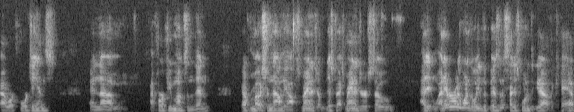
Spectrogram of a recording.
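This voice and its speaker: A loud, very fast male voice at medium pitch with ordinary pitch variation. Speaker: truck dispatch manager, former driver. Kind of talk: casual chat.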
